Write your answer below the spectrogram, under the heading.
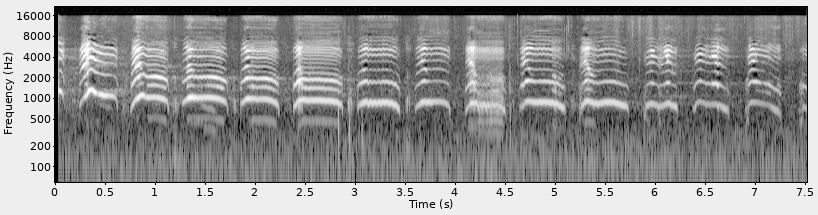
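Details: Male American Pit Bull Terrier puppy, white with patches, born to imported parents, whimpering in a steady series of high, thin, slightly rising-then-falling whines, about thirteen in under eight seconds, with quiet pauses between.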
